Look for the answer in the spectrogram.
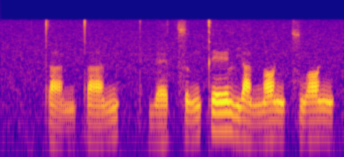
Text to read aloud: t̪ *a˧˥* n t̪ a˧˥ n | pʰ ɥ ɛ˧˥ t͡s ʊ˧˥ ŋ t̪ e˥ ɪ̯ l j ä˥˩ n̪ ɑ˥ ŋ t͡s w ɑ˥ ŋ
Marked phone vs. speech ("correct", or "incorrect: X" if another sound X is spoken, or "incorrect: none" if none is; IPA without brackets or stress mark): incorrect: a˨˩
